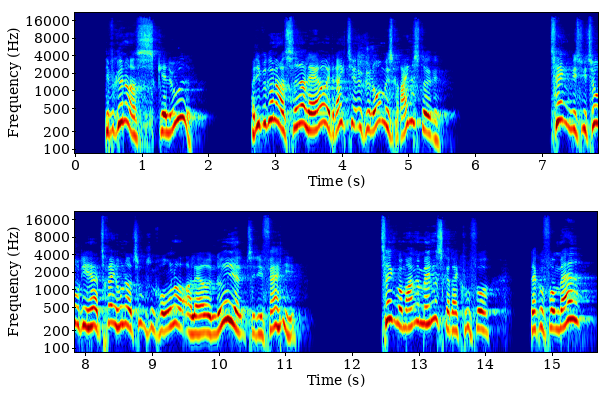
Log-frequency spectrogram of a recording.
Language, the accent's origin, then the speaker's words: Danish; Jutland, Denmark; Og jeg må jo sige, at jeg er jyde.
